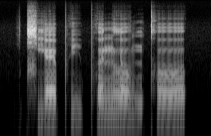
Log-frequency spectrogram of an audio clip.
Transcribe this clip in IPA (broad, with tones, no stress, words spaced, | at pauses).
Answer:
t͡ɕʰjɛ˧˥pʰḭ˨˩ pʰə˧˥nlɤ̰˨˩ŋkʰɤ˧˥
